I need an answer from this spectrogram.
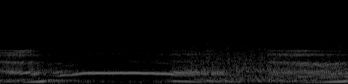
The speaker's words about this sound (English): Once again, the bizarre sounds on the soundtrack are deliberately unsettling, but they are also easily explained, in this case as the distressed moans of the cow that the innkeeper's daughter is milking.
